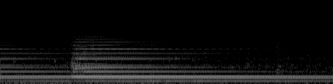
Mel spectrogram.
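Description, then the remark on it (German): Steady rain hisses softly and continuously over a cemetery in Tenja near Lago Maggiore on a Sunday in September, heard from under the arch of a columbarium, while a single loud bell strike rings out and its tone slowly fades. No one speaks. “Ich stand unter dem Rundbogen des Kolumbariums, um mich vor dem Regen zu schützen.”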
